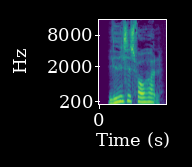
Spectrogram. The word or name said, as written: ledelsesforhold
